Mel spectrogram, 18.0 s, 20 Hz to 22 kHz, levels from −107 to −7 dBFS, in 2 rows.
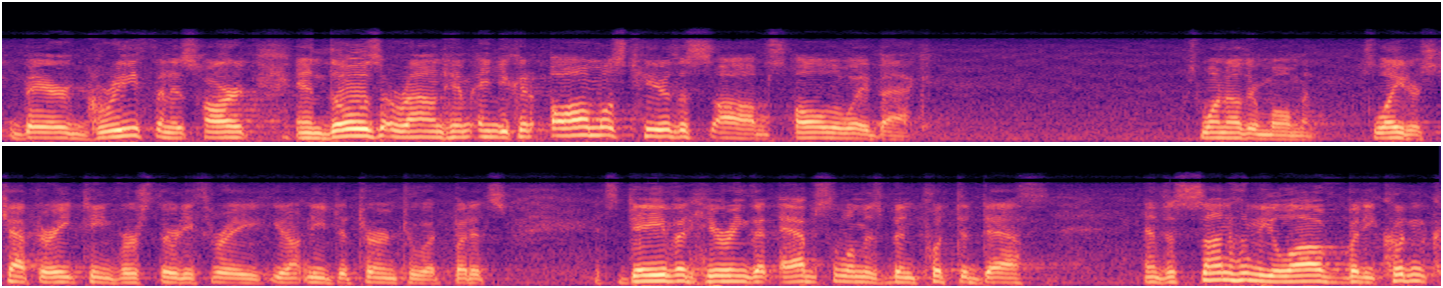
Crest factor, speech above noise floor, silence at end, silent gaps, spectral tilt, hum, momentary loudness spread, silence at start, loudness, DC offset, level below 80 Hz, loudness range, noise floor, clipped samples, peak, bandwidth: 16 dB; 30 dB; 0 s; none; -7.5 dB/octave; none; 10 LU; 0 s; -20 LUFS; under 0.1%; -54 dBFS; 8 LU; -50 dBFS; under 0.1%; -4 dBFS; 7.8 kHz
